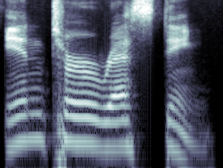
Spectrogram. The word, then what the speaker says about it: interesting: interest right but it's one of those words where we cut out the middle syllable interest interest and the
